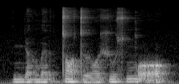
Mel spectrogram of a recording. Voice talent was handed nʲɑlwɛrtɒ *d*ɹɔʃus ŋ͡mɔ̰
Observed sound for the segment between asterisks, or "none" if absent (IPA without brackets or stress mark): t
